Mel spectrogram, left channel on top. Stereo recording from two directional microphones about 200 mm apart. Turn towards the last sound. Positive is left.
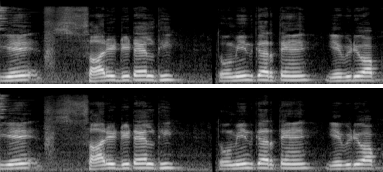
turn(degrees=10)  # may be behind; listen again after turning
